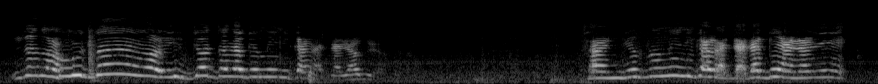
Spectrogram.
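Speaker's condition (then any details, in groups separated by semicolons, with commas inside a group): Cerebral palsy; severe, wheelchair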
